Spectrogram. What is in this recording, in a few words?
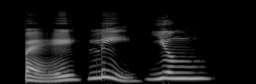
"bei3 li4 ying1", Chinese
